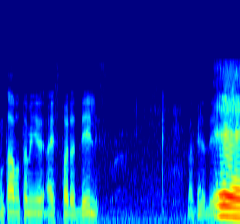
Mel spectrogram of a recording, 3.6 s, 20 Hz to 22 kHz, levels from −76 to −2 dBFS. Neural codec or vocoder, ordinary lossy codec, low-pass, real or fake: none; none; 7.2 kHz; real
